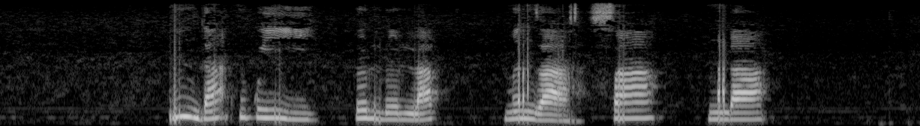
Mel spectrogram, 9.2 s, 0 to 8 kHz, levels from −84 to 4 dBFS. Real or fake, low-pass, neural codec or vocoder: real; 7.2 kHz; none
